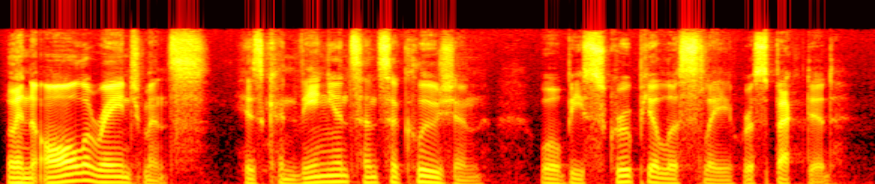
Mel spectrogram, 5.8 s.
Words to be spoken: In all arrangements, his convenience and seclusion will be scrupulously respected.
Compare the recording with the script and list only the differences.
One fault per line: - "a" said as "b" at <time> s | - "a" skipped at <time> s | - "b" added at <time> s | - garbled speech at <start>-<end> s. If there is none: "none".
none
